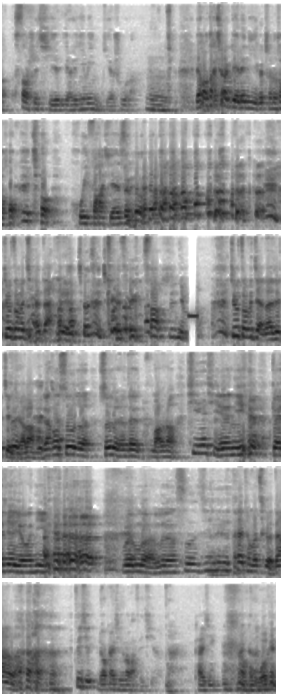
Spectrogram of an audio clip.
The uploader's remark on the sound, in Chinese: 第二就是音质。（贫穷限制了我们音质。）。音量适度调节。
